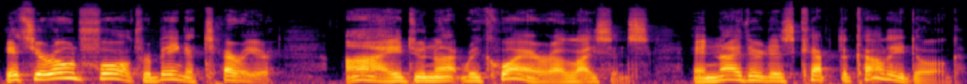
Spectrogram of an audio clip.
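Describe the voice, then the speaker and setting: Grumbling tomcat shopkeeper read by an older male storyteller, creaky voice, swinging pitch, blunt and proper, storybook. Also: lively intonation, unhurried. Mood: dismissive.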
